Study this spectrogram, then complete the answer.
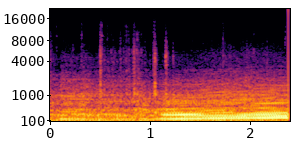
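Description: A Honda S2000 sports car engine revs up close, its pitch climbing steadily as it accelerates hard, loud and alone.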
